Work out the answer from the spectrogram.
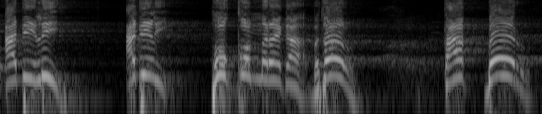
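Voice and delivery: high-pitched rally oratory, building to a shouted takbir; impassioned preaching. Real, not acted. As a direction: drive each demand home to the crowd. Preaches at full force.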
